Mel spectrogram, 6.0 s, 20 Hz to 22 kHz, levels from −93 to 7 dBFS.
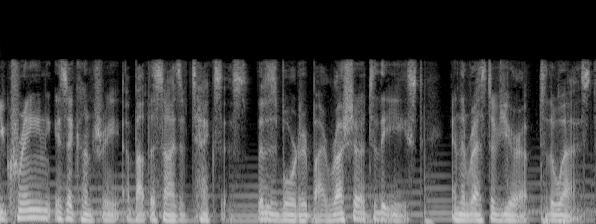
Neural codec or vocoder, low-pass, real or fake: none; 7.2 kHz; real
